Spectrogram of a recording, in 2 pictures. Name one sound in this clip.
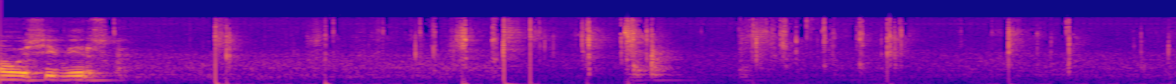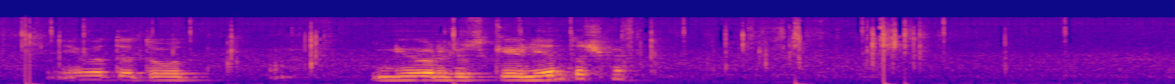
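A plastic wrapper crinkles and rustles in a hand.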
